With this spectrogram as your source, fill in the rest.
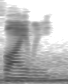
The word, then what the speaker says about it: Filey: So it is pronounced Filey.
